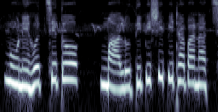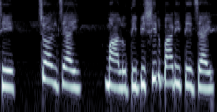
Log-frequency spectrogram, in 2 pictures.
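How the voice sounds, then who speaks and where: In cartoon voice acting, a performer voices an easygoing young village man who chats good-naturedly. The mid-range, natural voice moves a little slowly, with a chatty mood.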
